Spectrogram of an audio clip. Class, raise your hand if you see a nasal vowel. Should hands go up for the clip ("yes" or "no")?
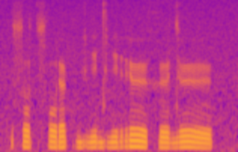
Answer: no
